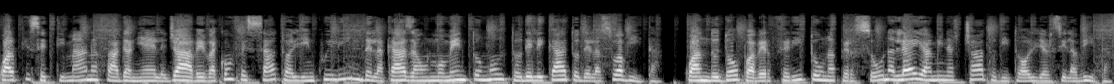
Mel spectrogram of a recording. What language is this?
Italian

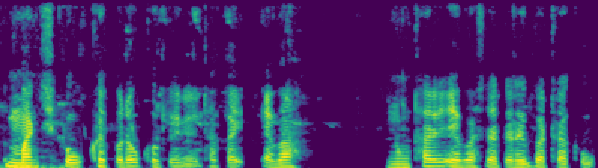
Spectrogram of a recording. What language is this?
Bodo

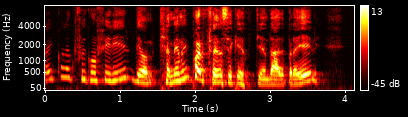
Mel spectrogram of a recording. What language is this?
Portuguese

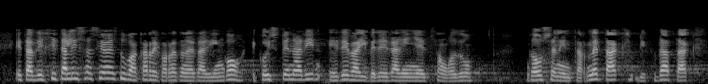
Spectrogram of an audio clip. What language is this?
Basque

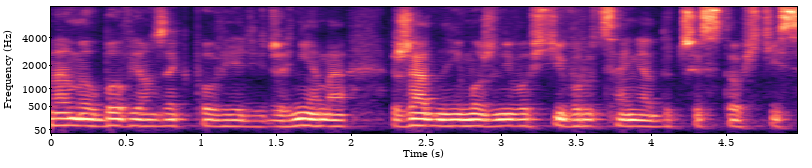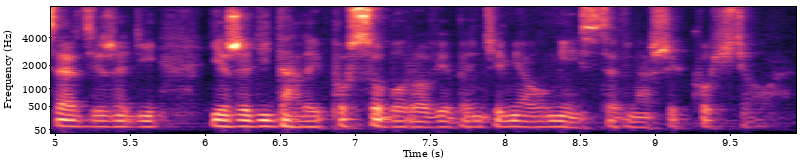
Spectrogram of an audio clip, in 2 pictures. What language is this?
Polish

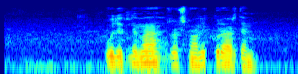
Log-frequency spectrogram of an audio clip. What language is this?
Uzbek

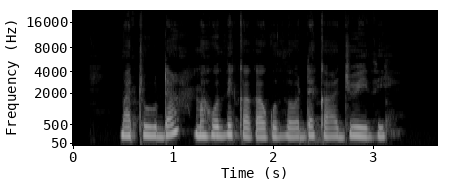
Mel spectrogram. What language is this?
Kikuyu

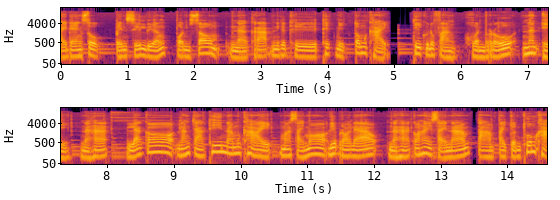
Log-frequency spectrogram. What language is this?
Thai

